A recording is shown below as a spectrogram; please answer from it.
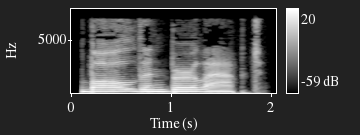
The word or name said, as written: balled and burlapped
